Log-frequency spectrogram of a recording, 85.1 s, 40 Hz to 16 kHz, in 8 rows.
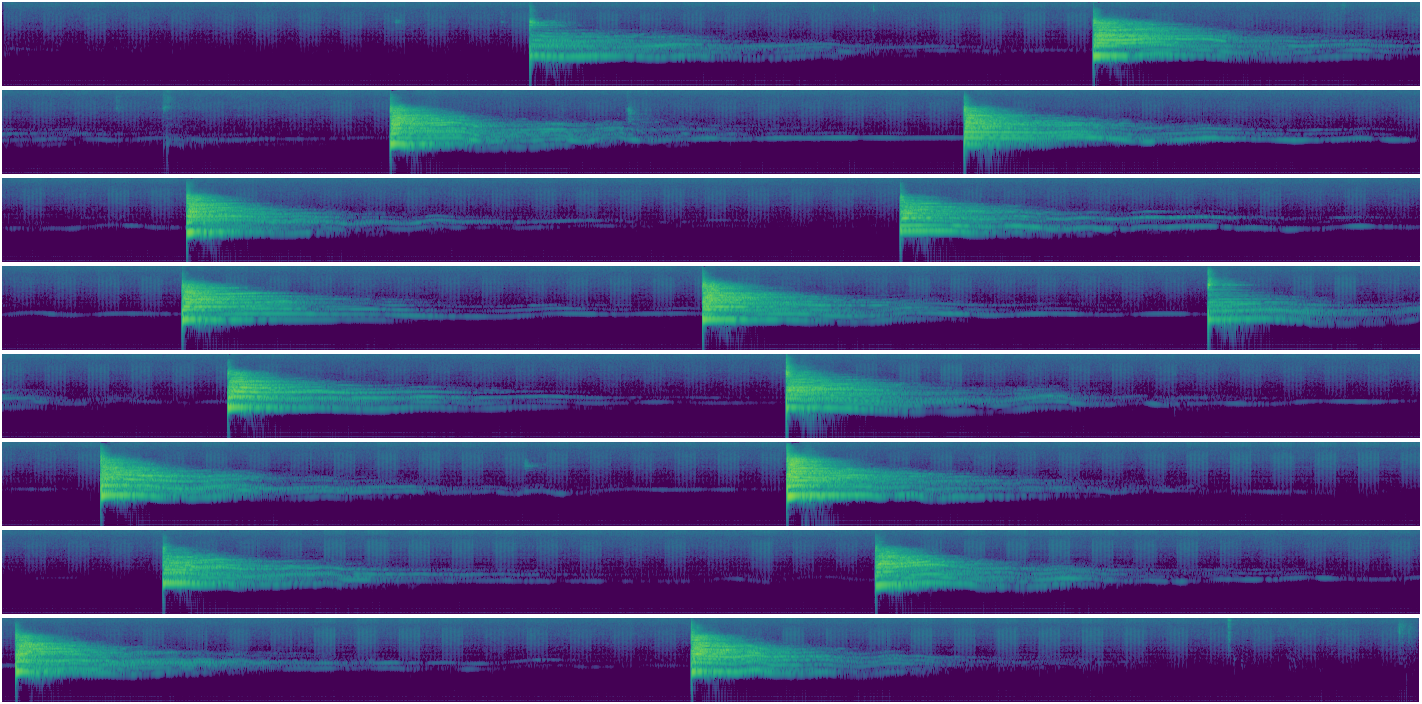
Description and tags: I took a metal pan and put some water in it. I used a med. hard felt timpani mallet and used a TASCAM DR-40 recorder. Thanks.
Experimental, Percussion, Water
